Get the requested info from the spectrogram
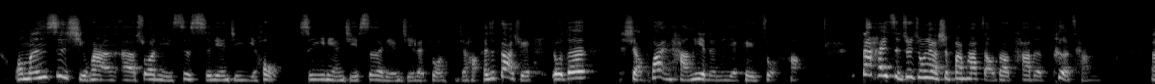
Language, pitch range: Chinese, 195-260 Hz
